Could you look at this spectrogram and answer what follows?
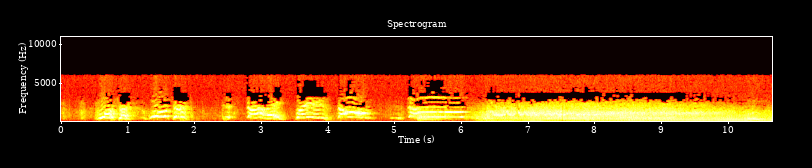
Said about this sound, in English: Drowned by the roar of the engine.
